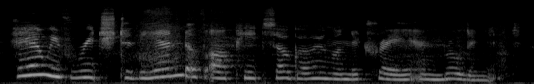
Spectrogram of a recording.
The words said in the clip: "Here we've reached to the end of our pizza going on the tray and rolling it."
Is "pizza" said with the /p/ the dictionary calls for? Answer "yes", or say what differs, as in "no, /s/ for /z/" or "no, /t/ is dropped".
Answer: yes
